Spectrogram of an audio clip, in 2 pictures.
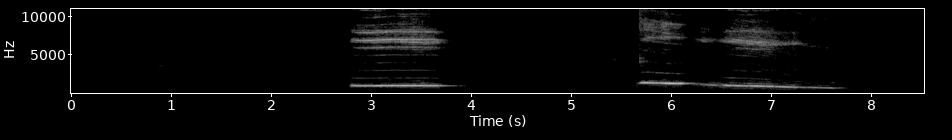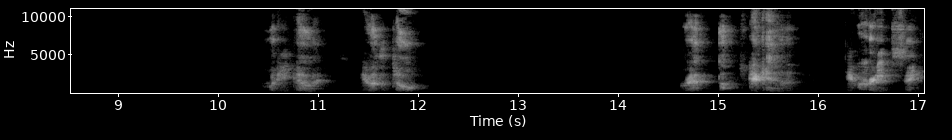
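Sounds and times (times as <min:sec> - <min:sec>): parrot whistling: 0:02.8 - 0:04.0, 0:05.7 - 0:07.8.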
